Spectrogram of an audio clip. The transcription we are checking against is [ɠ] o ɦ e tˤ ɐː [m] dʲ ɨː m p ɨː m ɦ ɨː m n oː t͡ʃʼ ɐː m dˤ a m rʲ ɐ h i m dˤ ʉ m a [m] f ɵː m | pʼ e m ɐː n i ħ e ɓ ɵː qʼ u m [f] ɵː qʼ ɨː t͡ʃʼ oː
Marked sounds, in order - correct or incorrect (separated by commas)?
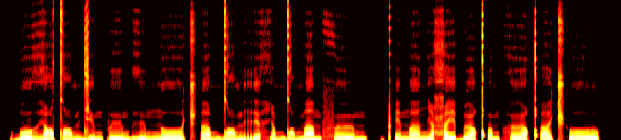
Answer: correct, correct, correct, incorrect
